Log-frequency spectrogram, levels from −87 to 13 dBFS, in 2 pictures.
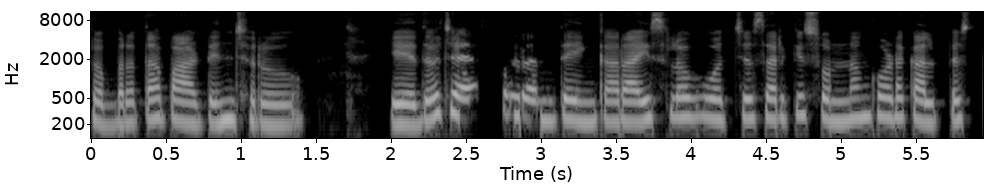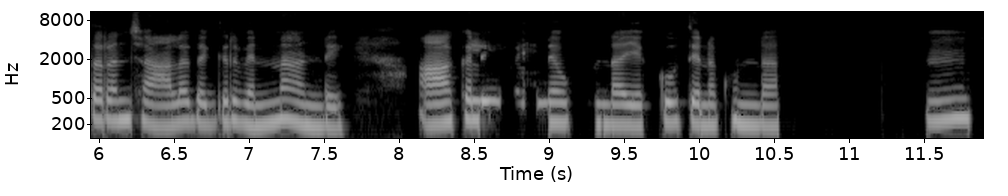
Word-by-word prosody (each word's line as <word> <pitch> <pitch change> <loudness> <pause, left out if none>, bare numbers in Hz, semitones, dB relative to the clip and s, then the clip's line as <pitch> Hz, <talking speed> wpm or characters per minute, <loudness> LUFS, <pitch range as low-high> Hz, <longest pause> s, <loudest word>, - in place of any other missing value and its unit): శుభ్రత 215 +1 -2 0.2
పాటించరు? 215 -1 +1 0.8
ఏదో 205 +4 +3
చేస్తారంతే. 245 -3 +2
ఇంకా 225 0 -1
రైస్‌లోకి 255 +3 +2
వచ్చేసరికి 245 +2 0
సున్నం 245 0 +1
కూడా 255 -1 +3
కలిపిస్తారని 230 +1 0
చాలా 200 +1 -1
దెగ్గర 210 +2 -3
విన్నా 215 +4 0
అండి. 190 -2 -2 0.7
ఆకలి 230 +1 +2 0.2
వేయనివ్వకుండా 210 -1 -4 0.2
ఎక్కువ 215 +2 -2
తినకుండా. 200 -1 -1 1.1
హ్మ్. 235 +2 +1
225 Hz, 95 wpm, -29 LUFS, 210-240 Hz, 1.1 s, ఏదో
